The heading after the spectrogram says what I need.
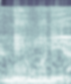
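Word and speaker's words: pneumonia: the correct spelled word নিউমোনিয়া এটা উচ্চারণটা নিউমোনিয়া বাট এখানে পি থাকবে এটা প্রশ্ন কিন্তু অনেকবার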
